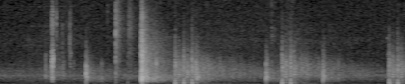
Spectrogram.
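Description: Scattered gunshots in the combat shooter Squad, a dozen or so sharp cracks at irregular intervals, some near and loud, others more distant, with no talking.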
